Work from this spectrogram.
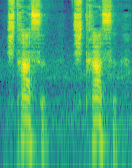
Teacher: Então, quando você pronunciar a palavra Straße, essa letra A aqui, ela é um pouco, você vai prolongar um pouquinho esse A aqui. Você não pode falar de forma muito curta. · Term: vogal longa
